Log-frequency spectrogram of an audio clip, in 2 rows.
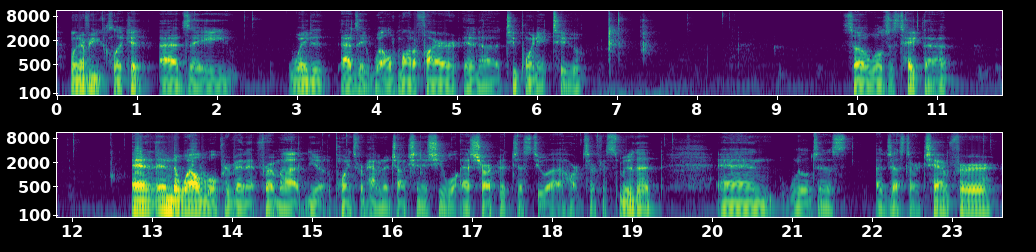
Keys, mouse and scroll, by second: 0.4 click, 1.6 click, 2.3 click, 6.9 Escape, 7.9 ctrl+click, 12.3 scroll down 2, 12.6 middle click, 13.8 ctrl+click, 15.1 middle click, 16.2 q, 16.7 click, 17.4 middle click, 18.3 middle click, 19.4 click, 21.1 ctrl+click.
